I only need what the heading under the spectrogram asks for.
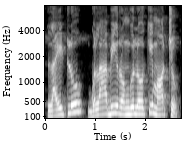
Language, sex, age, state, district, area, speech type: Telugu, male, 30-45, Andhra Pradesh, East Godavari, rural, read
